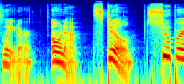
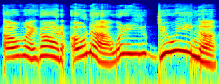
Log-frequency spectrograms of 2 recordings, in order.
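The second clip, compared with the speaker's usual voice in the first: louder, higher cry of disgust; horrified shock; 9 semitones higher, 6 dB louder than usual. Retold or imitated. Owner shrieks at the dog covered in whale guts. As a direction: recoil at the stinking dog. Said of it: "And I'd be like".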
